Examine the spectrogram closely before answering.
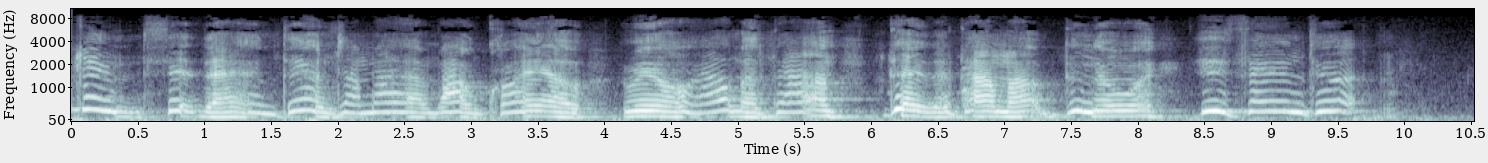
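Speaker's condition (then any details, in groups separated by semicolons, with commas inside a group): Cerebral palsy; 15 minutes without breathing, oxygen lack damaged left brain, uses wheelchair, body constantly fights back; speech a little unclear; a little difficult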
